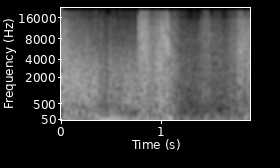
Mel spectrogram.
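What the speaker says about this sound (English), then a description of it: "finally, my mortars do something useful in the battle" Mortar rounds in Combat Mission Final Blitzkrieg landing as deep, rumbling booms that merge into a loud, sustained blast, then ease slightly, with no voices.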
